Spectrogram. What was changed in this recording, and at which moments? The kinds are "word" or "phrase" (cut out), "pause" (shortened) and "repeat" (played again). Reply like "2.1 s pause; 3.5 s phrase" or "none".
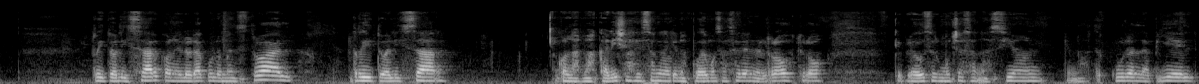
6.7 s word; 10.5 s pause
